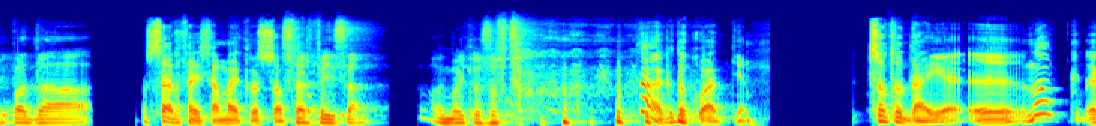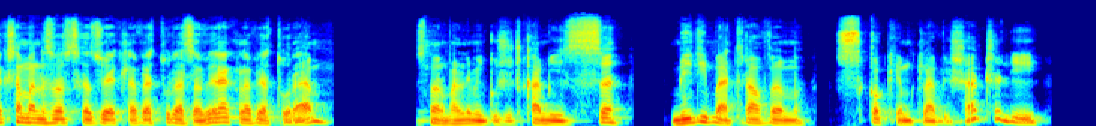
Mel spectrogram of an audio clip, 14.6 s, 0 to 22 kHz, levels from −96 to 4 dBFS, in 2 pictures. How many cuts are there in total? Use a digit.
0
